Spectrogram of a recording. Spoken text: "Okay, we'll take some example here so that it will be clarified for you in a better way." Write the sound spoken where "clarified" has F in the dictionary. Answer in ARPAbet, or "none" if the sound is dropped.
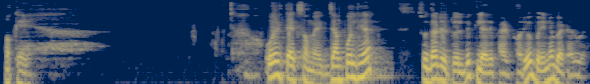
P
